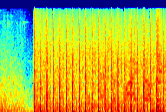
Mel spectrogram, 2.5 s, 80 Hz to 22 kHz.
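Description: Rapid automatic gunfire from Black Ops 4 Blackout bursts in after half a second of quiet, a steady loud stream of closely spaced shots running to the end.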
